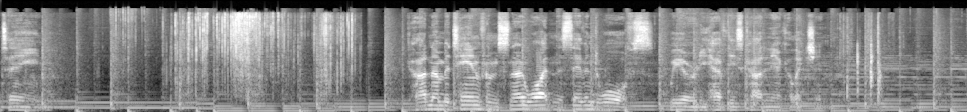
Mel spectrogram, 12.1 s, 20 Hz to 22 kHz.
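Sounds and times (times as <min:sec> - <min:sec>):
background music: 0:00.0 - 0:12.0
wrapper crinkling and tearing: 0:01.3 - 0:04.6.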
